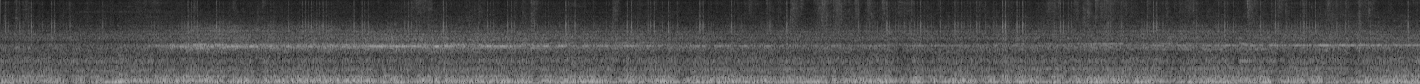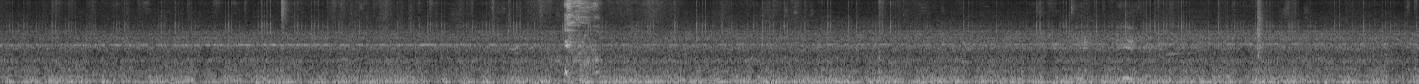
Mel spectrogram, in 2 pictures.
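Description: Steady low rumble of a Taiwan High Speed Rail train running at speed, heard inside the passenger cabin, with a faint high whine over it and a single click about twenty seconds in.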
